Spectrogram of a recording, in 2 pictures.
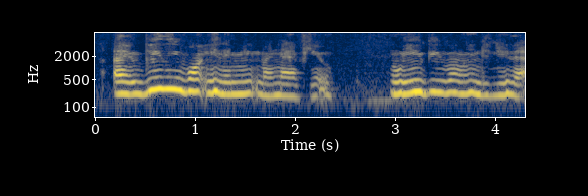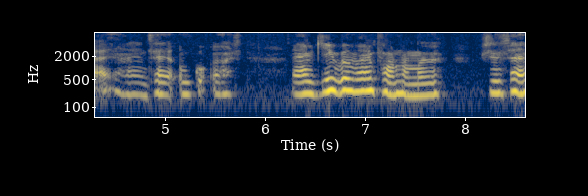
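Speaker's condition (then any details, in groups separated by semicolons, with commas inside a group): Cerebral palsy; present from birth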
